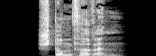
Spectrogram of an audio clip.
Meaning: inflection of stumpf: 1. strong genitive masculine/neuter singular comparative degree 2. weak/mixed genitive/dative all-gender singular comparative degree
- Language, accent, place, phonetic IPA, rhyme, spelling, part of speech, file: German, Germany, Berlin, [ˈʃtʊmp͡fəʁən], -ʊmp͡fəʁən, stumpferen, adjective, De-stumpferen.ogg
